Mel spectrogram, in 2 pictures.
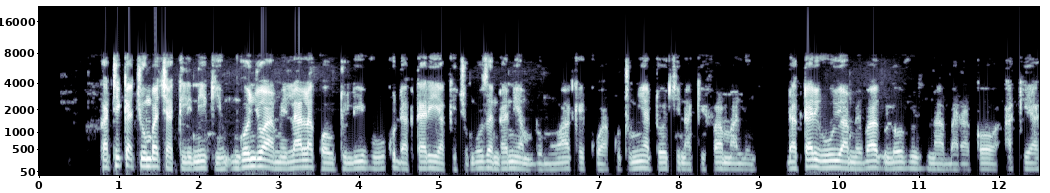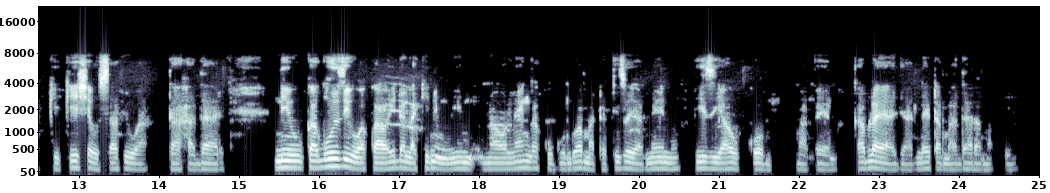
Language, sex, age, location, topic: Swahili, male, 18-24, Kisumu, health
